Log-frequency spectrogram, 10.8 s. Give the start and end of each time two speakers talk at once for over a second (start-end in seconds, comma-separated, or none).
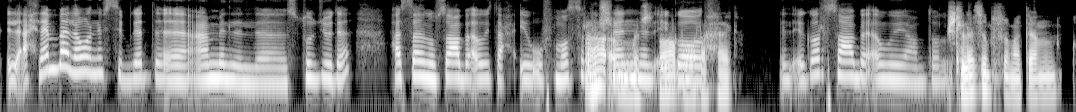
5.9-7.1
